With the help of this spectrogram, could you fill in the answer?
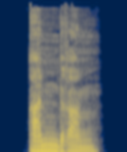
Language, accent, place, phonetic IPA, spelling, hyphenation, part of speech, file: German, Germany, Berlin, [ˈandʁaŋ], Andrang, An‧drang, noun, De-Andrang.ogg
- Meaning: rush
